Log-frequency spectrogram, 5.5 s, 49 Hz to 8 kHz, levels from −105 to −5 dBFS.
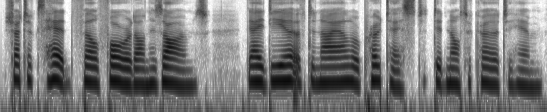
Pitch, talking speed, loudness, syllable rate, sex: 185 Hz, 185 wpm, -18 LUFS, 4.9 syllables/s, female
